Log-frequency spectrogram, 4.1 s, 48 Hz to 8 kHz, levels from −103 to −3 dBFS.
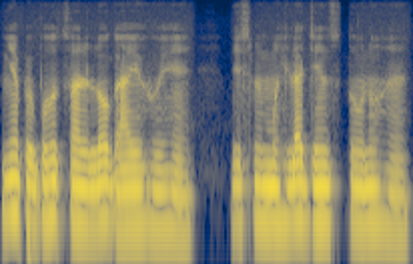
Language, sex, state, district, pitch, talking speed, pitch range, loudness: Hindi, male, Jharkhand, Palamu, 110 Hz, 190 wpm, 100-110 Hz, -17 LUFS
